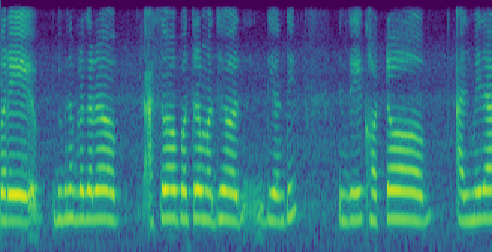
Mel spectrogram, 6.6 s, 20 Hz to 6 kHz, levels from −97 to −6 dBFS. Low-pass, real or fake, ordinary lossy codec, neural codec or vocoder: 5.4 kHz; real; none; none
